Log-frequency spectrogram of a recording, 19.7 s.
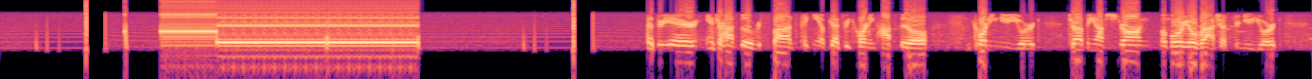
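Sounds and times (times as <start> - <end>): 
dispatch alert tones: 2.4 - 6.3
speech: 9.8 - 14.0, 14.7 - 19.3.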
